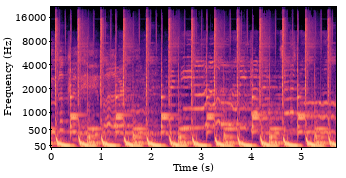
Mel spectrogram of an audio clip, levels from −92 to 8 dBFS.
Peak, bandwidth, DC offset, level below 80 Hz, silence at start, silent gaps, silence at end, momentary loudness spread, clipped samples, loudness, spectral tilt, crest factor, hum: 0 dBFS; over 20 kHz; 2%; -10 dBFS; 0 s; none; 0 s; 1 LU; 0.9%; -8 LUFS; -5 dB/octave; 6 dB; none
